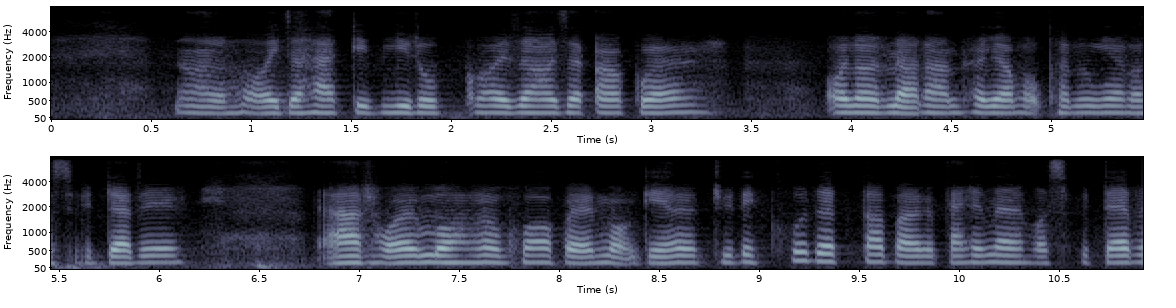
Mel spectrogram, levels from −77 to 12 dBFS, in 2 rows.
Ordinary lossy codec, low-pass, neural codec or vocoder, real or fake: none; 7.2 kHz; codec, 16 kHz, 0.5 kbps, FunCodec, trained on Chinese and English, 25 frames a second; fake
